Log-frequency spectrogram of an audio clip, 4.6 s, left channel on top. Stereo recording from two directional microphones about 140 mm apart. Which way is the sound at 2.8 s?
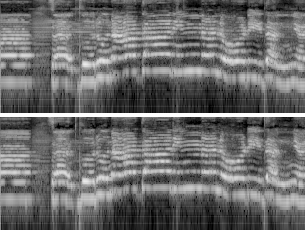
40° right (ahead or behind).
